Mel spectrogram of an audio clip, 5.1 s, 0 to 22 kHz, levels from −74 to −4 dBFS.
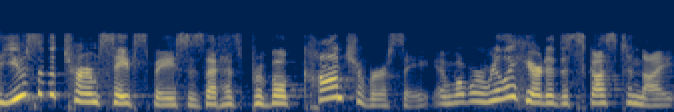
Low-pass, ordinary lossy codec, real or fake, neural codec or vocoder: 7.2 kHz; Opus, 64 kbps; real; none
